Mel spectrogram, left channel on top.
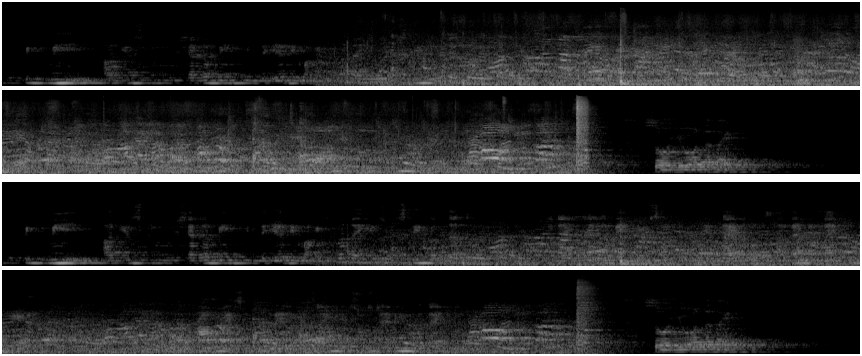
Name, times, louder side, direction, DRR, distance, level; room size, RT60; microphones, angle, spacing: voice 1, 0.2-4.8 5.4-9.0 10.4-13.4, right 1 dB, 75° right, 0 dB, 1.6 m, -45 dB
sound 1, 3.1-14.5, left 6 dB, 65° left, 0.3 m, -37 dB
voice 2, 9.9-10.4 14.7-15.9, left 1 dB, ahead, -3 dB, 1.6 m, -43 dB
7.5 x 4.9 x 6.6 m, 1.4 s
head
